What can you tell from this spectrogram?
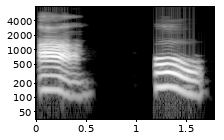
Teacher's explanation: पश्च स्वर जो होता है उसमें जीभ का पीछे वाला भाग, जब उसको उच्चारण किया जा रहा है उसके पीछे वाला भाग काम कर रहा है, तो उसको बोला जाता है पश्च स्वर।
